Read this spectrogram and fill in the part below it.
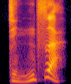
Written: jing4 zi5

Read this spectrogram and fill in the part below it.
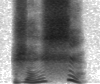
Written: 人士

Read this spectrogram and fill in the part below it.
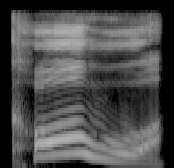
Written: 可恶

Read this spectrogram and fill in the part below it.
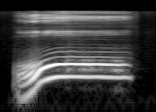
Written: mo2

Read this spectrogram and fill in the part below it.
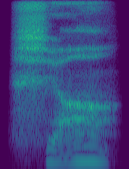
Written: xing3

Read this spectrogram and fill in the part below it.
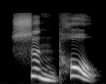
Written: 渗透

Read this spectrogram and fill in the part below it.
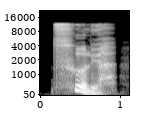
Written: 策略

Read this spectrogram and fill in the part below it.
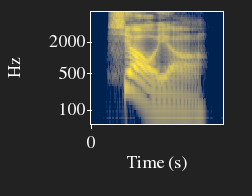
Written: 效应

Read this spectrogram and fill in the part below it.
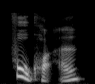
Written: fu4 kuan3

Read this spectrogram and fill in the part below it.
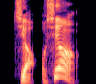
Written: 侥幸

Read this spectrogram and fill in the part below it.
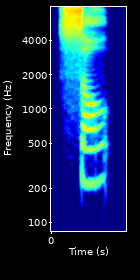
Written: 艘

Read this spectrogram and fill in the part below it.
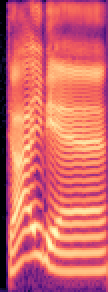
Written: gai3 bian4

